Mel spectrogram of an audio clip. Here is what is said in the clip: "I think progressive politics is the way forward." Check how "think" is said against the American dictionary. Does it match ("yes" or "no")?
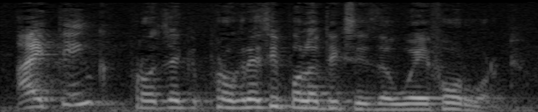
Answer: no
